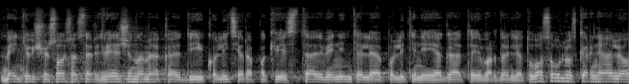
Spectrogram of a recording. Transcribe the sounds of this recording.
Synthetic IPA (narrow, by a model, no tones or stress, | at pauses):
bʲɛnʲt̪jɛʊɪʃʋʲɪɛsoːsʲoːsɛɾʲd̪ʲʋʲeːsʒʲɪnoːmʲɛkɐt̪iːkoːlʲɪtsʲɪjɛːɾɐpɐkʋʲiɛsʲt̪ɐʋʲiɛnʲɪnʲt̪ʲɛlʲeːpoːlʲɪt̪ʲɪnʲeːjɛɡɐt̪ɐɪʋɐɾd̪ɐnlʲiɛt̪ʊʋoːssɐʊlʲoːskʲɐɾʲnʲæːlʲoː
